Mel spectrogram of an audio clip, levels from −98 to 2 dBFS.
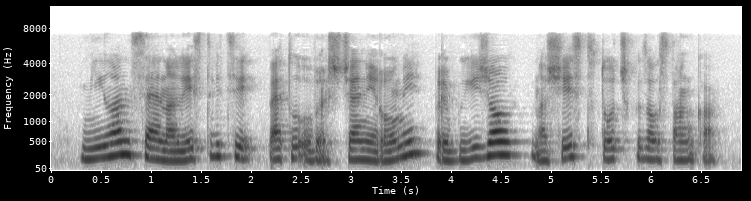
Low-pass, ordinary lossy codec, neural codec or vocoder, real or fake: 7.2 kHz; MP3, 64 kbps; codec, 16 kHz, 8 kbps, FunCodec, trained on Chinese and English, 25 frames a second; fake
